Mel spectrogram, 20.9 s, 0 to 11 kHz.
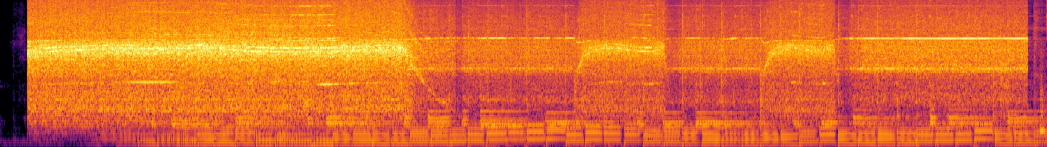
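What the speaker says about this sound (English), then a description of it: "I'm gonna have to cut a little slot in it so that I can actually start the blade to raise it up through the insert." A DeWalt DWE7491 table saw spins up and its blade is raised up through a zero-clearance insert, cutting a slot; a loud, steady motor whine holds throughout with shifting tones as the blade bites in, no talking.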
